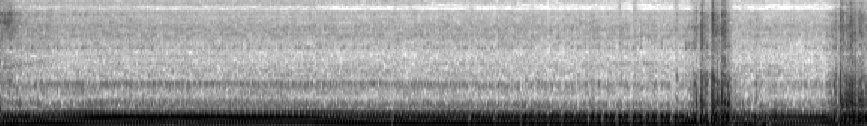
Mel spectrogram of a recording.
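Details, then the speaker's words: Cheap Honda Civic, mic at exhaust, cold unheated garage: exhaust flutters unevenly at low revs, smoothing as revs climb; plugs and distributor already fixed, owner suspects fuel injectors or fuel filter; injector servicing cured it. "So, as you heard, as I gave it a few revs, it flutters at the bottom, but then it's but then it smooths out the higher up it goes."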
